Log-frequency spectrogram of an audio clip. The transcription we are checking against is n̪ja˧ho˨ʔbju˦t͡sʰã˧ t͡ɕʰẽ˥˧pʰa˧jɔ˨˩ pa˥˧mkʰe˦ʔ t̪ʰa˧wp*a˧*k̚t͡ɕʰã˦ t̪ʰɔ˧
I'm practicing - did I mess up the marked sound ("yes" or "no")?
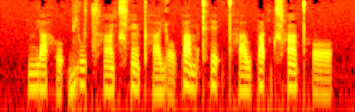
yes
